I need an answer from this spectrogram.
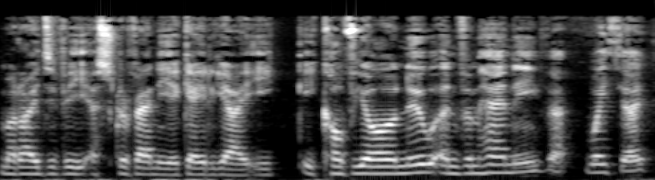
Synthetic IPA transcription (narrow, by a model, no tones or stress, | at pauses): maɾajdiviːəskrəvɛniəɡejɾjaji | ikʰɔvjɔnɨwənvəmɦɛnivɛwejθjaj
